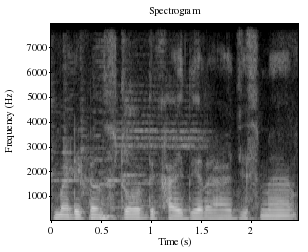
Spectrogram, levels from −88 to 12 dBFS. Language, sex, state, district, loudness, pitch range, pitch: Hindi, female, Himachal Pradesh, Shimla, -17 LUFS, 115-130 Hz, 115 Hz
